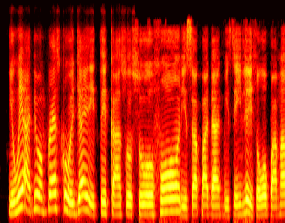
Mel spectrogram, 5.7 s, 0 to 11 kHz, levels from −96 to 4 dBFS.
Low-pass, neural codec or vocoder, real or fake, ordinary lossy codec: 7.2 kHz; codec, 16 kHz, 1 kbps, FunCodec, trained on Chinese and English, 50 frames a second; fake; Opus, 24 kbps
